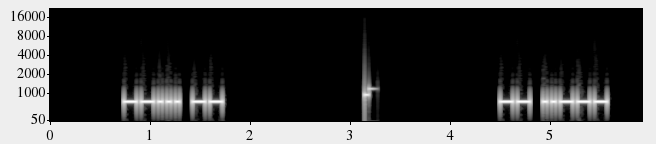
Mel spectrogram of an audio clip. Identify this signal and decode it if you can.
Morse code, heard as a keyed tone, about 28 wpm, 700 Hz. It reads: 7M M2
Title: Single-Letter Single-Number 28wpm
